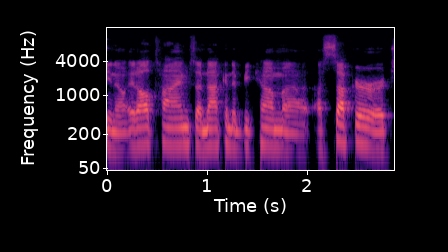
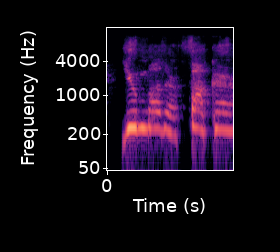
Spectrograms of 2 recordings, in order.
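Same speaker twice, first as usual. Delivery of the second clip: very high, shrill, furious screaming; 12 semitones higher, 4 dB louder than usual. Retelling being cut off on the freeway, retelling own scream. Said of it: "I'm screaming out the window".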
